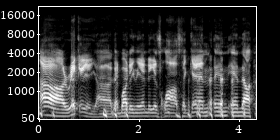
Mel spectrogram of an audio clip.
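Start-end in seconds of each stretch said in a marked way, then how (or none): 0.0-3.4 put-on ghostly comedienne voice. Retelling doing the morning sports on air: ghost of Lucille Ball voice. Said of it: "the ghost of Lucille Ball".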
